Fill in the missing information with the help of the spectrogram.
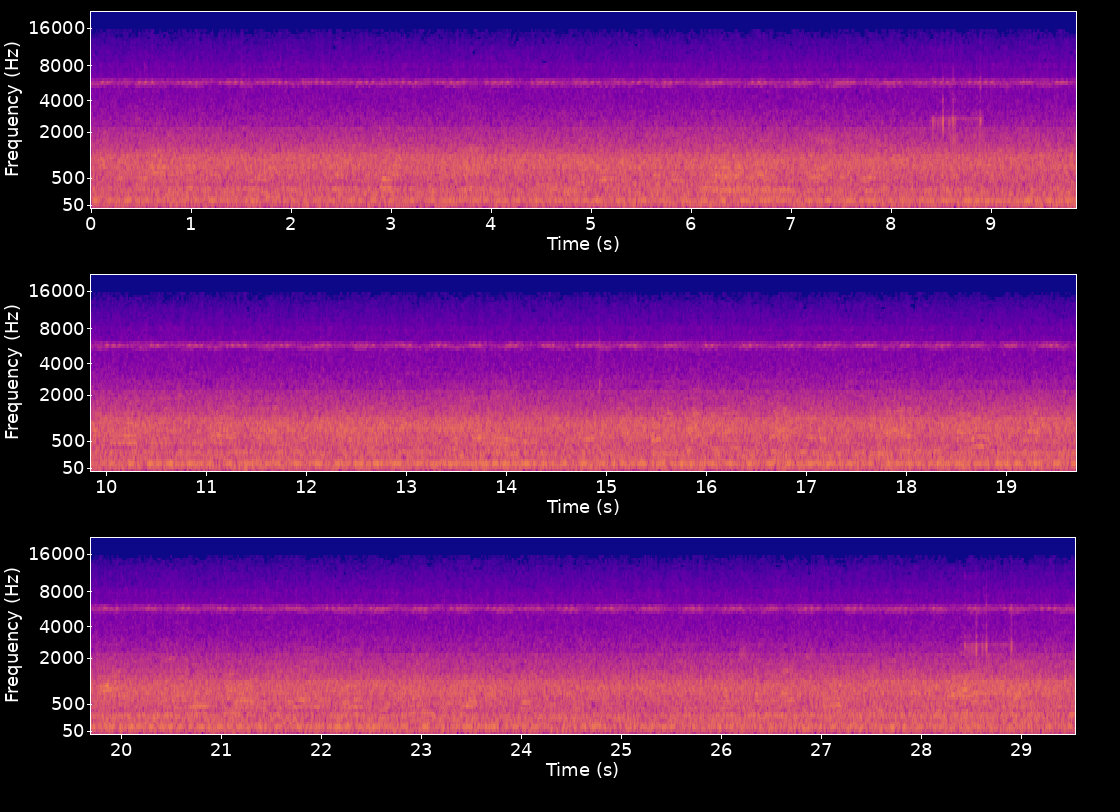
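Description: A steady, high-pitched insect trill that pulses rapidly and evenly without a break, over a low steady hum and an even wash of background noise.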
